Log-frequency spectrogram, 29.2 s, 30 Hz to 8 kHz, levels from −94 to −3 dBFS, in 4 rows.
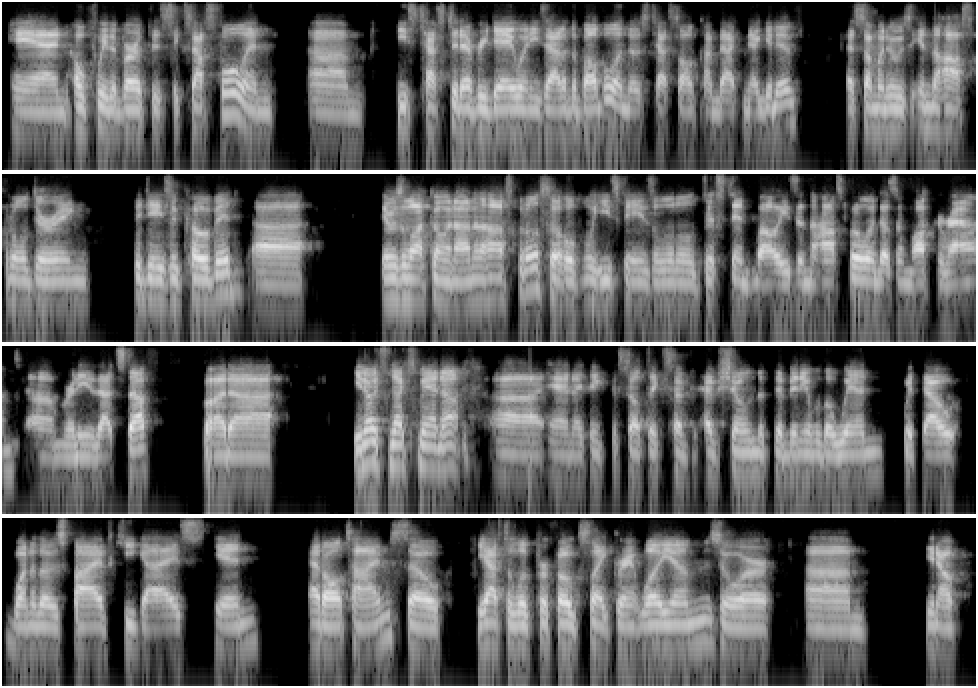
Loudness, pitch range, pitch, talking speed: -22 LUFS, 105-120 Hz, 110 Hz, 240 wpm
